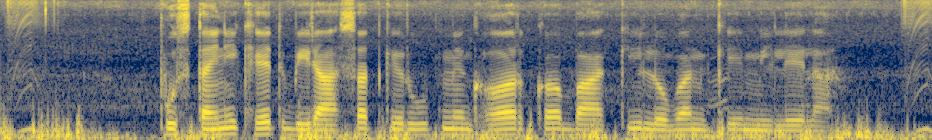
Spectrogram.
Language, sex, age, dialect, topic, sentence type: Bhojpuri, male, 18-24, Western, agriculture, statement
